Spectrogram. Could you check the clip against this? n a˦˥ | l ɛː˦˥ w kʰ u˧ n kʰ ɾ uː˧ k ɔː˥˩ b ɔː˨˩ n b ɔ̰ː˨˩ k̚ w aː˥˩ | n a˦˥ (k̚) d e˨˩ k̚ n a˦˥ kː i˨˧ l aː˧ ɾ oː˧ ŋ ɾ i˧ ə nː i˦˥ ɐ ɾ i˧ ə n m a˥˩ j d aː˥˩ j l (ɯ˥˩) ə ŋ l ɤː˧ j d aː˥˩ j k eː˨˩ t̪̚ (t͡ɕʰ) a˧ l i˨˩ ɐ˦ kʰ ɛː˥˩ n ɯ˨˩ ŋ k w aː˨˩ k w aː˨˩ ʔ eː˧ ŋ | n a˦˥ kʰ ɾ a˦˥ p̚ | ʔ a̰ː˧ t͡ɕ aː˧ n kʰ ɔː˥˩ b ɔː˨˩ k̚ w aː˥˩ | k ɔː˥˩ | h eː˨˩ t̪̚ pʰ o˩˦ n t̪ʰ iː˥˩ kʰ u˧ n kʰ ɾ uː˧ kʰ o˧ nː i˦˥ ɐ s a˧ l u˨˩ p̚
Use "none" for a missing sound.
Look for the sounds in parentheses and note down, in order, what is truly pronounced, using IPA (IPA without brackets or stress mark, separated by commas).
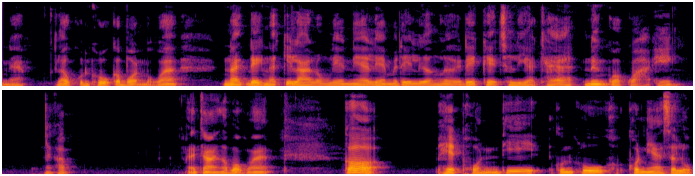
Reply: k̚, ɯ˥˩, t͡ɕʰ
